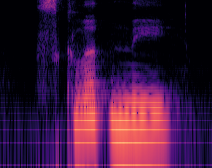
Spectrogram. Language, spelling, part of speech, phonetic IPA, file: Ukrainian, складний, adjective, [skɫɐdˈnɪi̯], Uk-складний.ogg
- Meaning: complex, complicated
